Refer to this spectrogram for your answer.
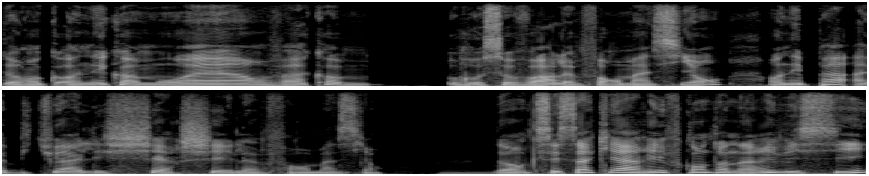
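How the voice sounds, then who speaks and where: On a very clean recording with a silent background and a dry, close sound with no echo, a woman with a normal speaking voice and a fairly low pitch talks at a moderate pace, with ordinary pitch variation and very even loudness. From Republic of Congo, Pointe-Noire. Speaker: events coordinator. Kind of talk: casual chat.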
